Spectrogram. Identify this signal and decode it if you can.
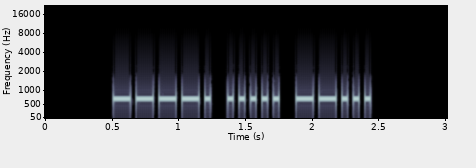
Morse code, heard as a keyed tone, about 28 wpm, 700 Hz. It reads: 957
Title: Numbers - 3-Digit 28wpm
